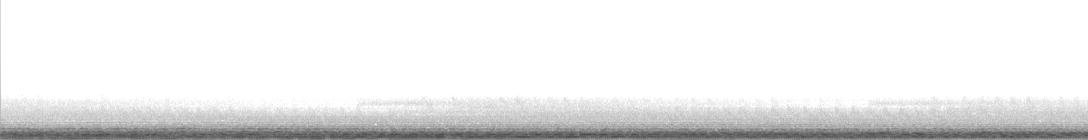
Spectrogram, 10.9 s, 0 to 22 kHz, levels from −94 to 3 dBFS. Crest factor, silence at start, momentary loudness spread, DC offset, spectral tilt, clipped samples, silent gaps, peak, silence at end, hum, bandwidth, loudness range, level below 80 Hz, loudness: 14 dB; 0 s; 2 LU; under 0.1%; -7.5 dB/octave; under 0.1%; none; -18 dBFS; 0 s; none; 6.4 kHz; 1 LU; -74 dBFS; -31 LUFS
